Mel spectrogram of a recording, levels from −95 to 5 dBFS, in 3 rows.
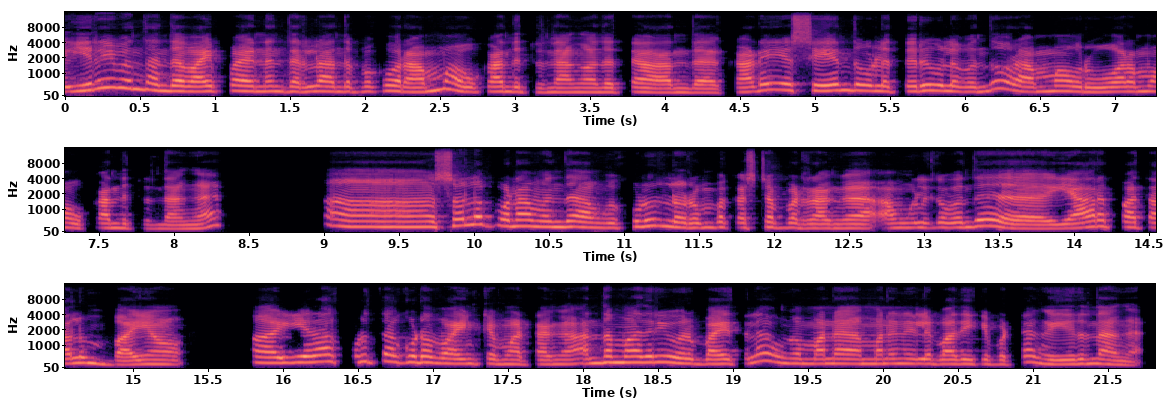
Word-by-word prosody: இறைவன் 350 0 +1
தந்த 235 -3 +3
வாய்ப்பா 220 +2 +2
என்னன்னு 215 -1 -3
தெரில. 210 +2 +1
அந்த 205 0 -4
பக்கம் 225 +3 -1
ஒரு 190 - +3
அம்மா 280 +5 0
உட்காந்துட்ருந்தாங்க. 185 -2 -2
அந்த 185 0 -2
த - - -3 0.3
அந்த 175 -1 -4 0.3
கடைய 265 +9 0 0.2
சேர்ந்துள்ள 245 -2 +2
தெருவுல 235 0 +1
வந்து 210 +10 -5
ஒரு 235 - +1
அம்மா 220 +3 -2
ஒரு 190 -1 -2
ஓரமா 210 +1 -1
உட்காந்துட்ருந்தாங்க. 170 -4 -4 0.9
ஆ - - +2 0.7
சொல்லப்போனா 285 -3 +2 0.2
வந்து 235 +1 +2
அவுங்க 205 -2 -2
குளிர்ல 255 -2 0
ரொம்ப 210 +2 -5
கஷ்டப்படுறாங்க. 195 -4 -2 0.3
அவுங்களுக்கு 205 +1 -4
வந்து 245 +6 +1 0.6
யார 220 +6 +3 0.2
பார்த்தாலும் 220 0 +1
பயம். 180 +2 +1 0.5
ஆ - - +3 0.3
எதா 285 +2 +3 0.2
கொடுத்தா 290 +2 -3
கூட 260 0 +3
வாங்கிக்க 200 -1 0
மாட்டாங்க. 180 0 -2 0.2
அந்த 230 +4 +2
மாதிரி 260 +1 +3
ஒரு 205 -2 0
பயத்தில 200 +11 0
அவுங்க 215 -5 -3
மன 205 0 +2 0.2
மனநிலை 200 -1 -1
பாதிக்கப்பட்டு 185 -1 -3
அங்க 190 -5 -2
இருந்தாங்க. 190 -6 -1
210 Hz, 135 wpm, -23 LUFS, 190-245 Hz, 0.9 s, தந்த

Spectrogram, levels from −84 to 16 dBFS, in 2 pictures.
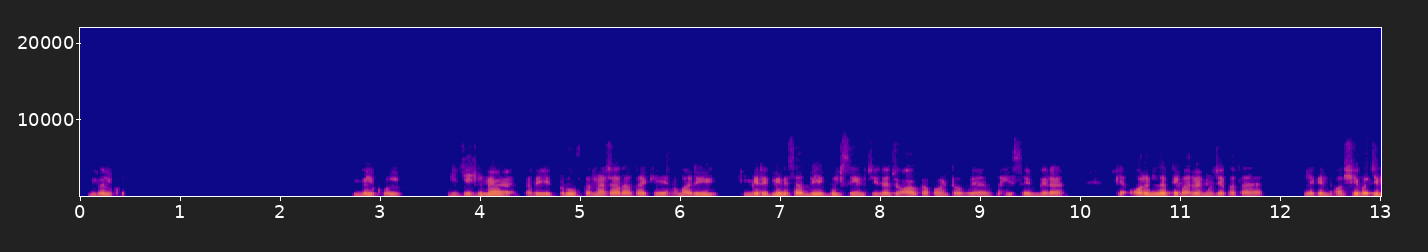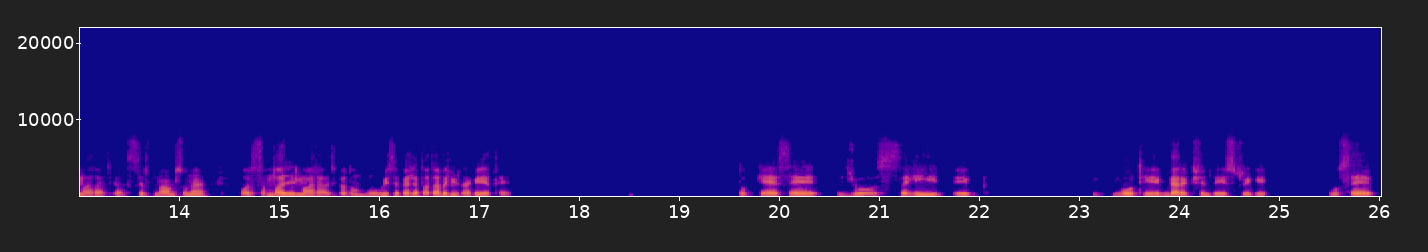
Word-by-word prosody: बिल्कुल। 125 -2 -2 2.3
बिल्कुल। 130 -3 -1 0.5
यही 130 +5 -4
मैं 155 - +6 0.3
अभी 130 -1 -2
प्रूव 130 +1 0
करना 120 0 -2
चाह 120 0 +2
रहा 120 - +1
था 145 - +3
कि 155 +1 -4
हमारे 120 +1 0 0.5
मेरे 135 +3 +2
मेरे 155 +2 +5
साथ 160 -1 +5
भी 160 - +5
एकदम 150 0 0
सेम 130 -1 -4
चीज़ 115 - -6
है। 115 - +2
जो - - -5
आपका 130 +3 -2
पॉइंट 135 -2 -7
ऑफ 145 -1 -2
व्यू 150 - -3
है, - - -2
वही 150 0 -12
सेम 140 -3 -4
मेरा 120 -2 0
है 110 - -3 0.6
कि - - -2
औरंगज़ेब 165 - +5
के 160 - +5
बारे 140 +1 +2
में 135 - -8
मुझे 135 +1 -3
पता 115 -3 -5
है - - -4 0.5
लेकिन 160 +4 -1
अ, - - -1
शिवाजी 150 +3 +4
महाराज 140 -3 -2
का 170 - -3
सिर्फ़ 160 -5 -6
नाम 125 +1 +2
सुना 145 +2 -1
है 155 - -2 0.4
और - - +2
संभाजी 145 +3 +3
महाराज 135 -1 0
का - - -3
तो 165 +1 -7
मूवी 135 0 -3
से 155 - +1
पहले 150 +3 +3
पता 145 - +5
भी 150 +1 +4
नहीं 145 - -2
था, - - +2
कि - - +1
ये 125 - +3
थे। 110 - -8 2.3
तो - - -2
कैसे 140 +6 +3 0.5
जो 150 +2 +1 0.2
सही 305 - +1 0.4
एक 135 +1 -6 1.3
वो 130 +1 +5
थी 125 +1 +1
एक 125 - -2
डाएरेक्शन 125 +2 +5
थी - - -2
हिस्ट्री 125 0 -3
की, 115 - -6 0.7
उसे 180 +5 +4
140 Hz, 175 wpm, -23 LUFS, 125-150 Hz, 2.3 s, मैं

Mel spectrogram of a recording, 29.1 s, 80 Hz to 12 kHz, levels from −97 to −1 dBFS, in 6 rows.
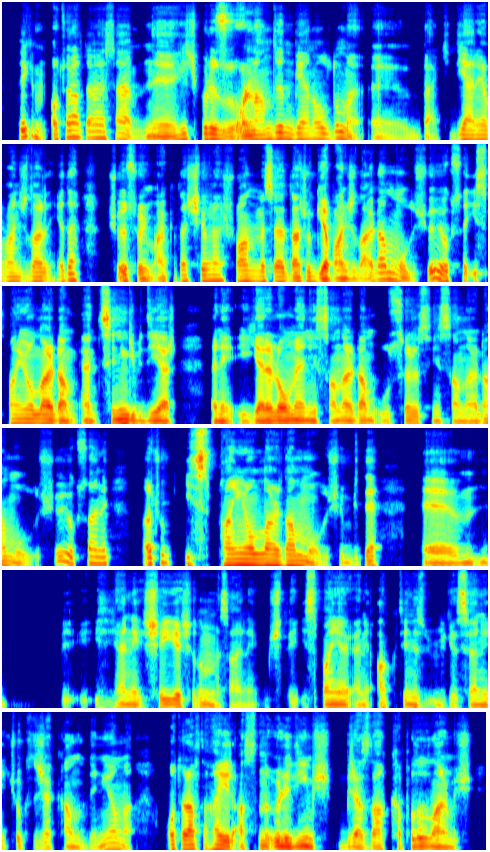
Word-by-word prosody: Peki, 175 +2 0
m 165 - -3
o 125 - -2
tarafta 165 +3 -1
mesela, 145 -3 -3
eee, 90 -1 +1
hiç, 130 +1 -5
böyle, 130 -1 +5
zorlandığın 115 +6 +2
bir 130 - 0
an 130 - -3
oldu 130 +3 -3
mu? 145 - -2
Eee, 75 -4 -10 0.3
belki - - -13
diğer 115 -1 0
yabancılar 115 -1 -2
ya 125 - -6
da 150 -1 +1 0.3
şöyle - - 0
söyleyeyim, 80 - -2
arkadaş 130 +6 -4
çevren 135 0 0
şu 135 - -8
an 130 0 +2
mesela 120 -2 0
daha 105 0 +4
çok 115 0 -4
yabancılardan 95 - +3
mı 160 - 0
oluşuyor 80 -4 -2
yoksa - - 0
İspanyollardan 110 -5 +3
mı, 75 - -11
yani, 95 -1 0
senin 105 +5 +6
gibi 90 -4 0
diğer, 90 -2 +3 0.4
hani, 85 -2 0
yerel 95 +4 +4
olmayan 100 0 +6
insanlardan 95 +1 0
mı 95 - -5
uluslararası 100 +2 -5
insanlardan 85 +4 -3
mı 95 -4 -4
oluşuyor 80 - -9
yoksa, 165 +2 -3
hani, 160 0 -1 0.3
daha 150 - +2
çok 175 +3 -8
İspanyollardan 130 -3 +5
mı 100 -9 0
oluşuyor? 85 +6 -12
Bir 100 - -17
de, 110 0 -2 0.4
emm, 85 0 -1 0.8
i - - -16
i - - -21 0.2
i 110 -1 -19
yani, 95 -2 -3
şey 105 0 +2
yaşadın 105 -1 -1
mı 90 -3 -4
mesela, 80 -1 -10
hani, 75 -1 -17
işte, - - -9
İspanya, 95 -1 -2
hani, 95 0 -9
Akdeniz 95 -5 -6
ülkesi, 85 +1 -5
hani, 90 -3 -4
çok - - -11
sıcakkanlı 90 -4 -7
deniyor 100 - -6
ama - - -7 0.3
o 115 - -1
tarafta 115 -1 +2
hayır 110 -3 +5
aslında 95 +2 -3
öyle 95 -2 +7
değilmiş, 100 -1 +1
biraz 95 0 -3
daha 95 0 -2
kapalılarmış 90 -4 -1
100 Hz, 175 wpm, -23 LUFS, 90-120 Hz, 0.8 s, öyle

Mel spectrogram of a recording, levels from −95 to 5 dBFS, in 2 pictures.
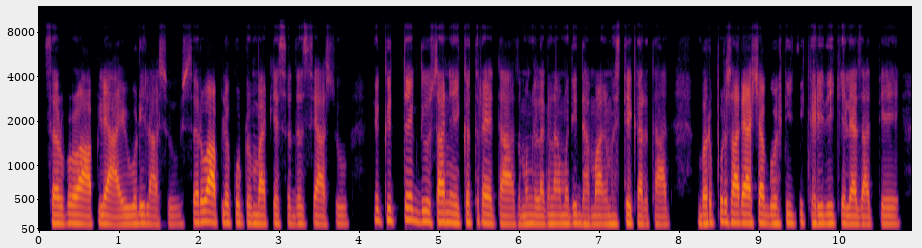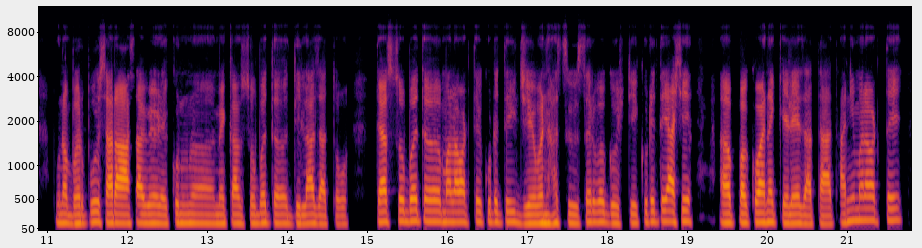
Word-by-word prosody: सर्व 130 0 +1
आपले 130 +1 +2
आई-वडील 125 +2 0
असू 120 +1 -8
सर्व 145 +5 0
आपल्या 145 -1 +4
कुटुंबातले 130 -1 -2
सदस्य 130 +1 -6
असू 125 +1 -5 0.4
हे - - 0
कित्येक 180 0 -1
दिवसांनी 150 -2 +1
एकत्र 140 +2 -3
येतात 125 -1 -1
मग 130 +1 -2
लग्नामध्ये 130 +1 -2
धमाल 125 0 -2
मस्ती 125 +2 -2
करतात. 120 -1 -4 0.4
भरपूर 140 +4 0
साऱ्या 140 -1 +4
अशा 135 +1 +2
गोष्टींची 130 +1 -3
खरेदी 130 0 0
केल्या 125 -2 +1
जाते. 120 +1 -4 0.4
पुन्हा 140 0 +1
भरपूर 135 +3 +1
सारा 140 -1 +7
असा 135 +1 +2
वेळ 135 0 +2
एकमेकांसोबत 135 0 -1 0.2
दिला 130 0 +1
जातो. 125 0 -3 0.4
त्याचसोबत 160 +2 +3
अ, 160 -1 +3
मला 150 0 +3
वाटतं 150 0 +1
आहे 150 - -2
कुठेतरी 155 0 -2
जेवण 135 +1 +4
असू 135 0 -2
सर्व 150 0 +1
गोष्टी 135 +1 -3
कुठेतरी 155 +1 -1
असे 165 +3 0 0.4
अ, 140 0 +5
पक्वाने 150 +2 +4
केले 135 -1 +2
जातात 125 -1 0
आणि 150 +5 -1
मला 180 0 +1
वाटतं 175 0 -1
आहे, 180 +1 -1
135 Hz, 150 wpm, -26 LUFS, 125-145 Hz, 0.4 s, सारा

